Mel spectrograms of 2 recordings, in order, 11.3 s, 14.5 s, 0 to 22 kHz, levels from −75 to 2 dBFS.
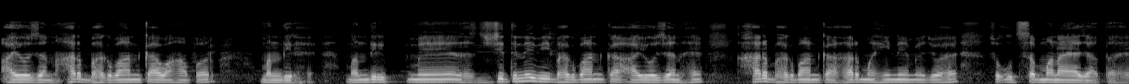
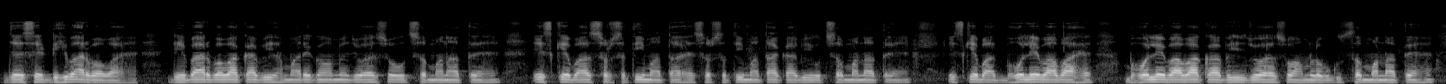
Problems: constant background noise, background conversations at intervals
